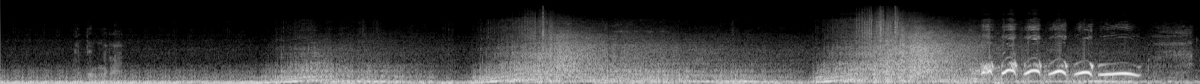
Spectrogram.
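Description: Ford Mustang GT 2024 V8 engine revving from idle, three loud rising rev bursts that swell and fall back to a deep burble, with a brief whine near the end.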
